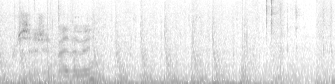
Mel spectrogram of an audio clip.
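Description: A laser gun fires short zapping shots.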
